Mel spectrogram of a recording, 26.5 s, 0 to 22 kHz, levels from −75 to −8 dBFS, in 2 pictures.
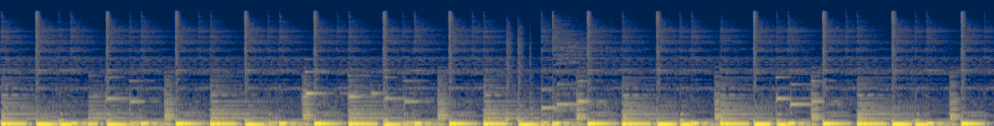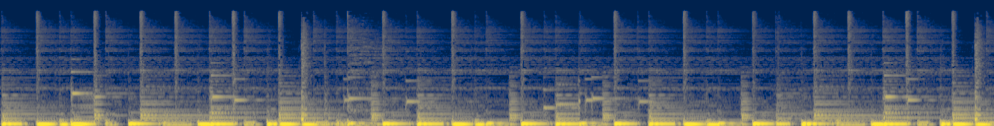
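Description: Damaged data in the compressed stream shows up as five very brief blips, at 1.16, 5.16, 9.59, 20.97 and 23.59 s, each lasting only 10 to 18 ms. At each point, bytes in the encoded stream were corrupted or lost, so the decoder misread or rejected the affected frames, lost sync and hunted for the next valid frame header. What reaches the ear is a short chirp, squawk, click or brief hole that cuts across the sound before normal decoding resumes.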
